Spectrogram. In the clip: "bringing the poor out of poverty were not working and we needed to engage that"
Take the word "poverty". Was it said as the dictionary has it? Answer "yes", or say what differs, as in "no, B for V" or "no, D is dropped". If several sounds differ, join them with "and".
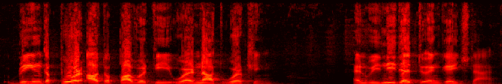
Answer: yes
